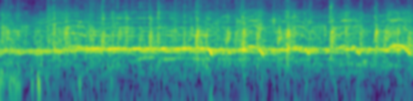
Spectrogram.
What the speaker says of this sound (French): Est-ce qu'on peut applaudir? Qu'est-ce qu'on peut applaudir? Poussons un peu des cris de joie.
